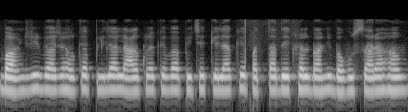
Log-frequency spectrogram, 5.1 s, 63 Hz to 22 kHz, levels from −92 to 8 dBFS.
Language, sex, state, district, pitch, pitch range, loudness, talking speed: Bhojpuri, female, Uttar Pradesh, Ghazipur, 200 Hz, 200-210 Hz, -20 LUFS, 225 wpm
